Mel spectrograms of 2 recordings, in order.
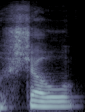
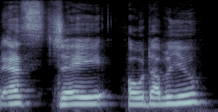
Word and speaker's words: Sjow: SJOW? Yeah, they pronounce it Show. Yeah. I don't do that. I won't let him tell me how to pronounce his name. He's Sjow.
